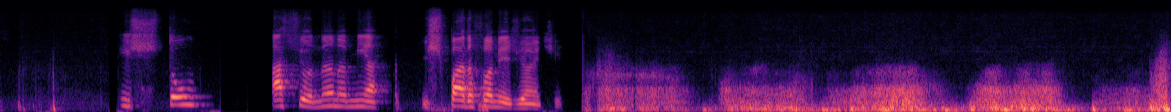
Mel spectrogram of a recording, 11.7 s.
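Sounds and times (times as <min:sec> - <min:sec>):
speech: 0:01.2 - 0:02.1, 0:02.7 - 0:06.0
deep heavy breathing: 0:05.8 - 0:11.6.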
